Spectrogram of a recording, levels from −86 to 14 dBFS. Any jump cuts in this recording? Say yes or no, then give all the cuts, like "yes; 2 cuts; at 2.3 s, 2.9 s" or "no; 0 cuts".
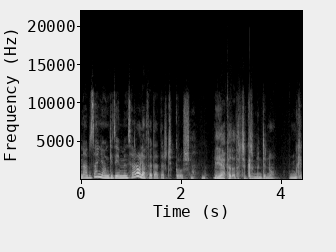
yes; 1 cut; at 2.4 s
